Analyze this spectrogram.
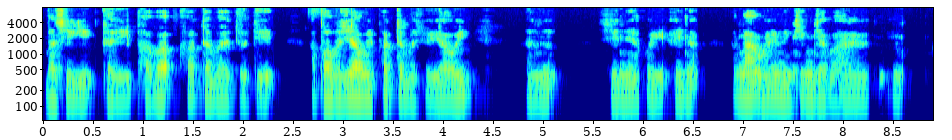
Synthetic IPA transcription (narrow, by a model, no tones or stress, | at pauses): mɐsiɡikɐɾipʰɐbɐpʰɐtʰːɐbɐdudi | ɐpʰabɐsjawipʰɐtʰːɐbɐsujawi | ɐdu | siniɐkʰojɡiɐjnɐː | ŋaŋojnɐniŋkʰiŋd͡ʒɐbɐɦaɾ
